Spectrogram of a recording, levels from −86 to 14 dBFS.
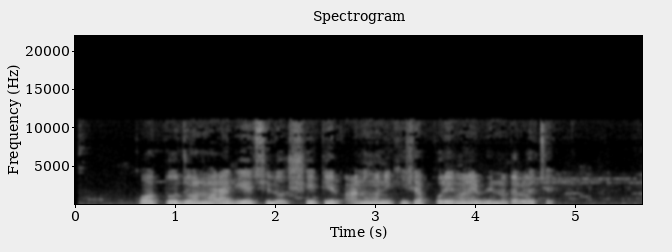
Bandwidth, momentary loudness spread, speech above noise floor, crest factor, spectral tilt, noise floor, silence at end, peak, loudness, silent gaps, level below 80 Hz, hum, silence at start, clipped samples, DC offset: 11.5 kHz; 5 LU; 33 dB; 16 dB; -5.5 dB/octave; -55 dBFS; 0.65 s; -8 dBFS; -23 LUFS; none; -56 dBFS; none; 0.65 s; under 0.1%; under 0.1%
